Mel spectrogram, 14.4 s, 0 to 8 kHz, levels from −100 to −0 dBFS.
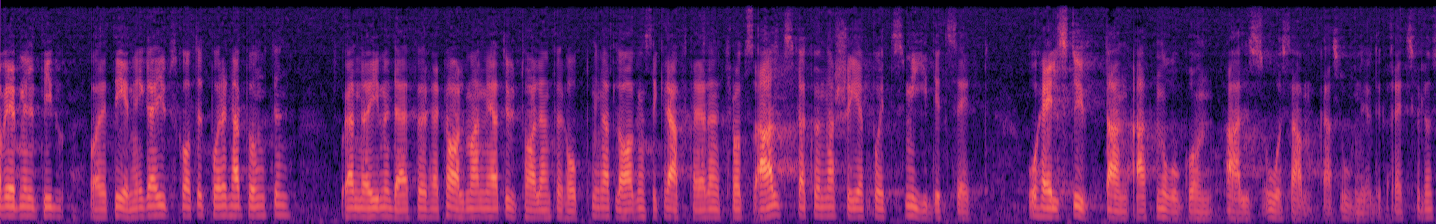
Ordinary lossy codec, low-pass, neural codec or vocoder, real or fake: none; 7.2 kHz; codec, 16 kHz, 16 kbps, FreqCodec, smaller model; fake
